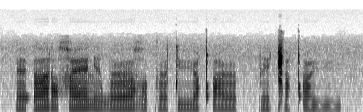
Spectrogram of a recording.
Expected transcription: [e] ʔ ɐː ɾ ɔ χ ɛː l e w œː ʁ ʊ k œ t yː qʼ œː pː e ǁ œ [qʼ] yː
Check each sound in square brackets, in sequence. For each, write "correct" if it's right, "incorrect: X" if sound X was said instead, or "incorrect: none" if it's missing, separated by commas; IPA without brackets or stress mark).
incorrect: ɛ, correct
